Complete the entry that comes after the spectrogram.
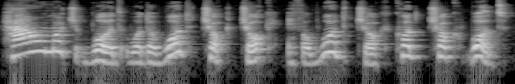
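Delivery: slow, deliberate, separated words; slow tongue twister. Shown as a demonstration. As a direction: say the tongue twister slowly and carefully. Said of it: "I'll say it slowly".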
